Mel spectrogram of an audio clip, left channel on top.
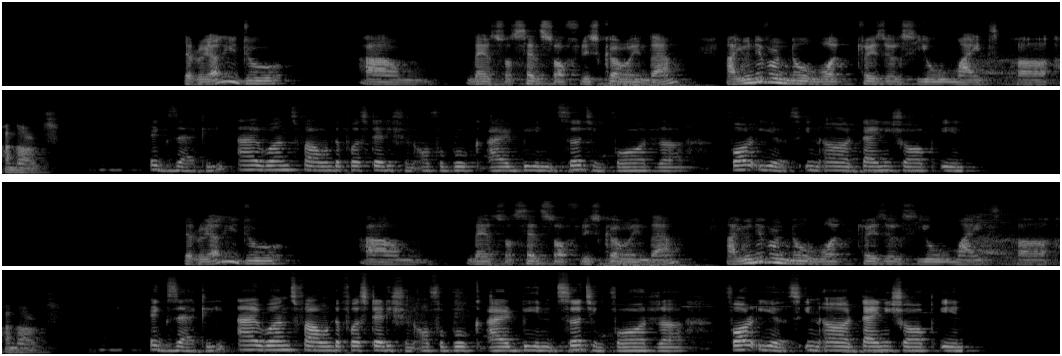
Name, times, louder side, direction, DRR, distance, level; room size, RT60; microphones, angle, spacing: voice 1, 1.8-2.8 3.6-4.3 4.6-11.1, left 3 dB, 70° left, 1.3 m, -36 dB
sound 1, 4.8-5.7 5.9-7.1 8.4-9.3 9.7-10.9, right 1 dB, 50° right, 3.0 m, -53 dB
voice 2, 12.1-20.2, right 5 dB, 70° right, 0.8 m, -35 dB
20.5 x 12.5 x 4.0 m
head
